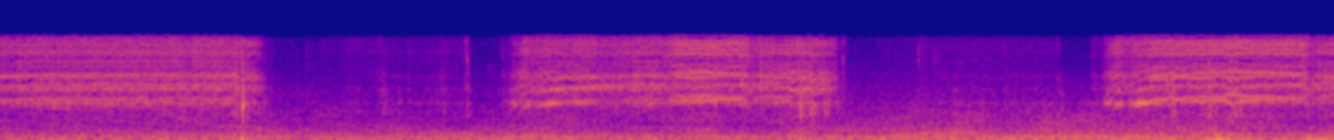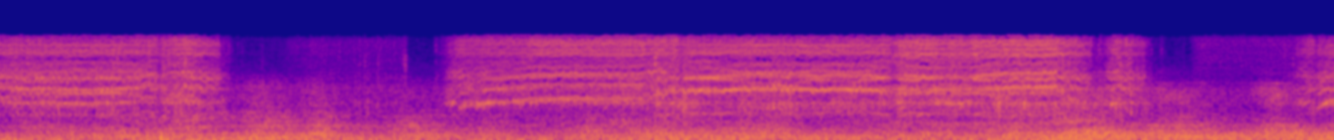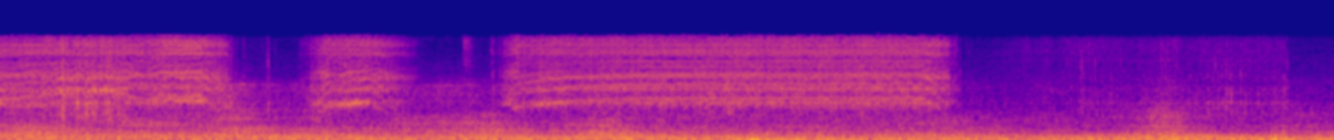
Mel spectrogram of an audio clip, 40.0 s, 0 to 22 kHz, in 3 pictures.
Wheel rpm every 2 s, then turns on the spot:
160, 60, 50, 160, 40, 60, 160, 120, 20, 140, 190, 190, 30, 100, 80, 40, 150, 160, 30, 20.
2-4 8-10 24-26 36-40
